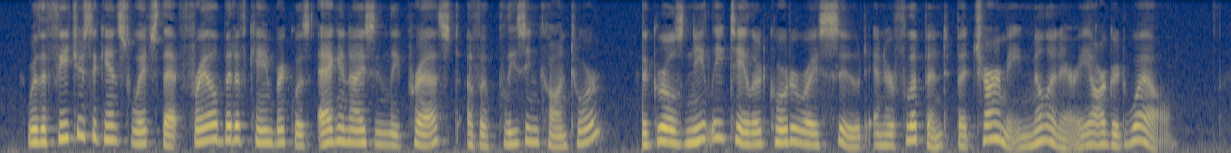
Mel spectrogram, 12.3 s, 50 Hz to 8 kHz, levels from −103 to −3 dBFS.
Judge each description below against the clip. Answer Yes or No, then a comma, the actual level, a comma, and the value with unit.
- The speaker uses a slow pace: No, average, 150 wpm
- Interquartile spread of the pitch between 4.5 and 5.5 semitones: Yes, average, 4.8 semitones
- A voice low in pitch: No, high, 195 Hz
